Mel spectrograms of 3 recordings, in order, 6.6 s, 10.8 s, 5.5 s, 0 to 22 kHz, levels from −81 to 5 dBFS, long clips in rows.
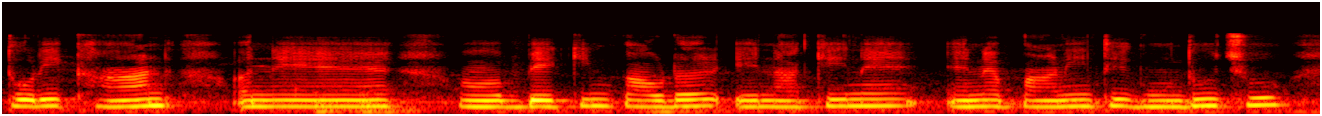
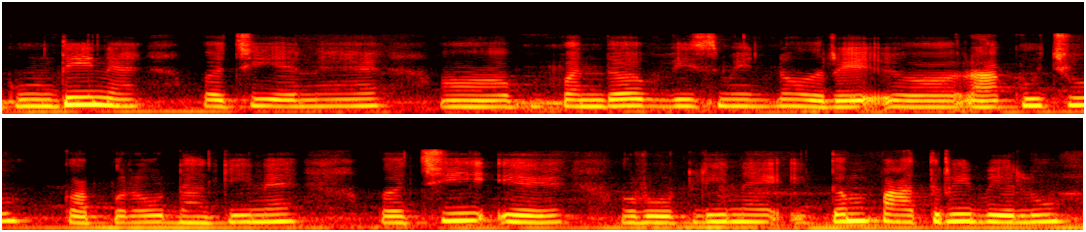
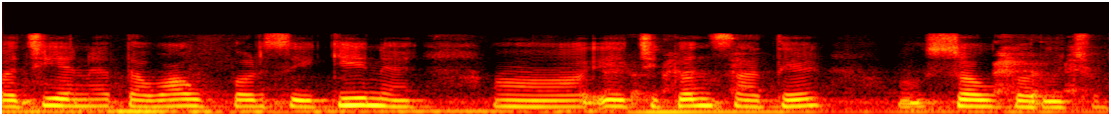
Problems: none marked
